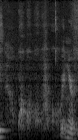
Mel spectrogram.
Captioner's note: whooshing mouth noises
